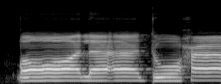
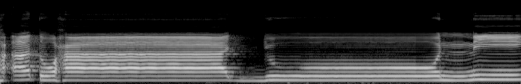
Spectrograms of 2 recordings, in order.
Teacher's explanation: Nun tasydid itu gunnah musyaddadah. Jadi harus didengungkan. Jangan langsung atuhajjuni.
